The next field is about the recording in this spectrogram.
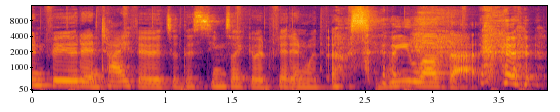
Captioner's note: laughs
